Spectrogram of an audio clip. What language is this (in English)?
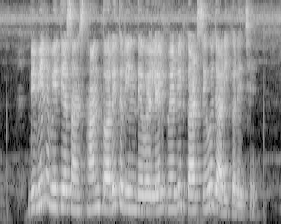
Maithili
